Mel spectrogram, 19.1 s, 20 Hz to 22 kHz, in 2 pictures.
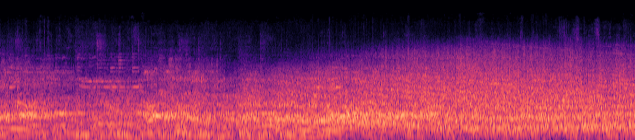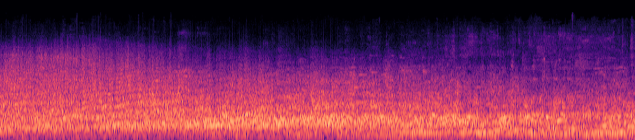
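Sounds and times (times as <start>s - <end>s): jets passing overhead: 0.0s - 19.0s.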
